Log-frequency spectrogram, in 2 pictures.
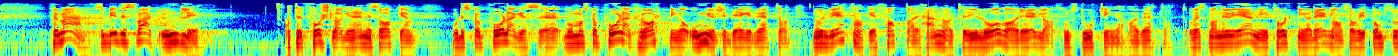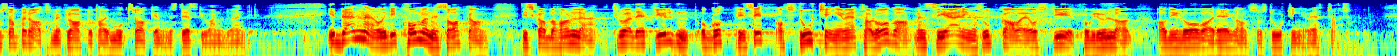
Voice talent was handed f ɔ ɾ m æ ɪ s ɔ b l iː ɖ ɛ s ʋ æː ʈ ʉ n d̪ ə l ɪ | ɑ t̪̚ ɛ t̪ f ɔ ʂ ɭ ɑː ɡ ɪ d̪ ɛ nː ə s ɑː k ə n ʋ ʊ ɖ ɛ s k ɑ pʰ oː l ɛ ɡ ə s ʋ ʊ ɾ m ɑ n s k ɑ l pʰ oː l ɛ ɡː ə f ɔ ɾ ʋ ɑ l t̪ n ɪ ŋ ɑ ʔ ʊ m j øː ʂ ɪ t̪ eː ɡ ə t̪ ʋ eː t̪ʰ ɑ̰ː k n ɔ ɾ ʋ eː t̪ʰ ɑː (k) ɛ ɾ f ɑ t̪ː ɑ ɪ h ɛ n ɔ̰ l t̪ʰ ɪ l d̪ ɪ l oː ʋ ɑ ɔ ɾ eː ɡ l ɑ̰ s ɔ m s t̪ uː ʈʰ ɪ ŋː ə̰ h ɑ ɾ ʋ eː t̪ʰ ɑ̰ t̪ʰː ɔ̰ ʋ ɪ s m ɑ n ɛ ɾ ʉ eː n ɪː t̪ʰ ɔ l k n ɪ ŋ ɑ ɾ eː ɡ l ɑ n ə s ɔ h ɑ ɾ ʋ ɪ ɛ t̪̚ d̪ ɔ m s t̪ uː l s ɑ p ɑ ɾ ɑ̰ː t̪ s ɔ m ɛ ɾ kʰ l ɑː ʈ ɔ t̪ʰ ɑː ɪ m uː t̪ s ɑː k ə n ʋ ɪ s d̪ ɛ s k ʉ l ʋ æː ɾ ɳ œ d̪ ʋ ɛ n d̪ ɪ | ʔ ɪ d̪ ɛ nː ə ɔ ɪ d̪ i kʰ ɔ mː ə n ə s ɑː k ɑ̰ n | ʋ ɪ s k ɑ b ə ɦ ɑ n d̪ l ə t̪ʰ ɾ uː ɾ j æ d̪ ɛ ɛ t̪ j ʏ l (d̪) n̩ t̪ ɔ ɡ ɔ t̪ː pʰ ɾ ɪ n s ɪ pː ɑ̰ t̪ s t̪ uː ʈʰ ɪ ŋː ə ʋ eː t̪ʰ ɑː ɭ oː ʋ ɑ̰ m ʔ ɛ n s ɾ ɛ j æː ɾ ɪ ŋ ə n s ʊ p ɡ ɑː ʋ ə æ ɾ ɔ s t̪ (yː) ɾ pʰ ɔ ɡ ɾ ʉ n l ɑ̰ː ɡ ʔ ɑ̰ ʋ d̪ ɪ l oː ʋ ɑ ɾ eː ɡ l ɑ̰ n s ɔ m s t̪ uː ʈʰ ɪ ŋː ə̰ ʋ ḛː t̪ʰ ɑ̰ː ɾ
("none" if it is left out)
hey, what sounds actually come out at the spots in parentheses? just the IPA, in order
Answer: k, d̪, yː

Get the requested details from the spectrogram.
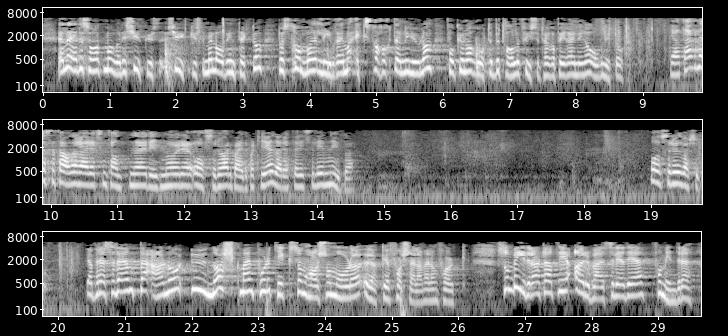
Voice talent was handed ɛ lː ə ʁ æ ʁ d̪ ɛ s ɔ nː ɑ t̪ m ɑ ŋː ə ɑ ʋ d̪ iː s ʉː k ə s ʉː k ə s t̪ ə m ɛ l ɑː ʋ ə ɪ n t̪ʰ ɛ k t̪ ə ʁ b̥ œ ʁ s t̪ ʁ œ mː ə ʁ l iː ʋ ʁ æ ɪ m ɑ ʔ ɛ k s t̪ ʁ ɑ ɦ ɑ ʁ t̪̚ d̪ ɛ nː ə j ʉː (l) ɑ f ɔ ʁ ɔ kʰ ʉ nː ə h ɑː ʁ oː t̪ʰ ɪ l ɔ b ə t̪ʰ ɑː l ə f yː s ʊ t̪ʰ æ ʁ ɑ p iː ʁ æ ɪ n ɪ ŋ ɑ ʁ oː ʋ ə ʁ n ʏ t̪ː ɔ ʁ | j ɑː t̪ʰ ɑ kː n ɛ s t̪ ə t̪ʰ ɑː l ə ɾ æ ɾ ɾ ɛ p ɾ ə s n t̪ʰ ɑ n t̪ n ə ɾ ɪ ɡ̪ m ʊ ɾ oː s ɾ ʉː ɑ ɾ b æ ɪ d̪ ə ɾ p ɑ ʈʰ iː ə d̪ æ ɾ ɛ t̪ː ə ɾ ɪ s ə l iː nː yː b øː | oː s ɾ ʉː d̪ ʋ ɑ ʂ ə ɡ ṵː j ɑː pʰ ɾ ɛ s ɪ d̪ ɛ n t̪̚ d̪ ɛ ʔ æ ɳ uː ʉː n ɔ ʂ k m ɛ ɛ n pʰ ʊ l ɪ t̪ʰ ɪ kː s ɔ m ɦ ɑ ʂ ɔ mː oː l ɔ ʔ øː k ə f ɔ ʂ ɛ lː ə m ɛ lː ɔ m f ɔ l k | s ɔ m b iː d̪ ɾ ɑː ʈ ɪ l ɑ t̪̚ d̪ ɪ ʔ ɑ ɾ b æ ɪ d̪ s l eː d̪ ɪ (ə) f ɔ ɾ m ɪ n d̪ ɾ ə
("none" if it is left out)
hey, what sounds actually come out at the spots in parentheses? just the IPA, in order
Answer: l, ə

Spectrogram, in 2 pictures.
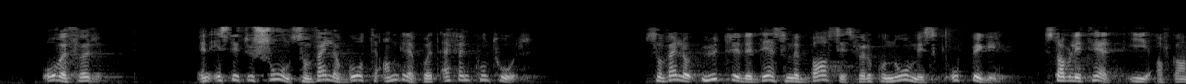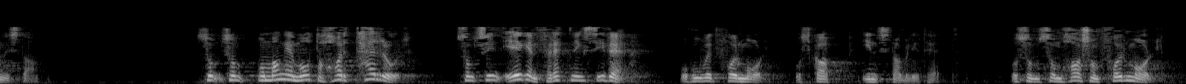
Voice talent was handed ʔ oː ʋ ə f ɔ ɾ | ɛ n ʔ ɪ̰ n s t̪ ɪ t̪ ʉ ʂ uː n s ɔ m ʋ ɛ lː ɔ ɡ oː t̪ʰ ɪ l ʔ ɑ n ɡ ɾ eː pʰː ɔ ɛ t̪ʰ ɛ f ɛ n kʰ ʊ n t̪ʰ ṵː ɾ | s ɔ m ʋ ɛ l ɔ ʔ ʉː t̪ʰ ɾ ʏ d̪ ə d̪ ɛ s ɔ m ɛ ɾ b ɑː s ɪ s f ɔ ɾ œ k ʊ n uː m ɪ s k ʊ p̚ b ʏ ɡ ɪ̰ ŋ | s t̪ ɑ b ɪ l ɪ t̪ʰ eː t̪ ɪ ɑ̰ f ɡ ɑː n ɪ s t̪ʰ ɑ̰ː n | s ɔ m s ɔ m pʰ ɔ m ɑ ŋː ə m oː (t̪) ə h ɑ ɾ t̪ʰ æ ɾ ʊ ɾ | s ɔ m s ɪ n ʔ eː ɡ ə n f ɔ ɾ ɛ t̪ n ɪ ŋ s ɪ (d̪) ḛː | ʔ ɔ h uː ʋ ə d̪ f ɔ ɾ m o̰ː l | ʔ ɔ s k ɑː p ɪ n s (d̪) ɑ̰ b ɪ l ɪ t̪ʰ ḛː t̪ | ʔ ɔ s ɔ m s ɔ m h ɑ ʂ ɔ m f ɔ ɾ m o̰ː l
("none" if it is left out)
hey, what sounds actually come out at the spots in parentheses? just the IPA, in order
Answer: t̪, d̪, t̪

